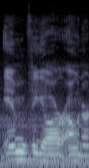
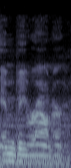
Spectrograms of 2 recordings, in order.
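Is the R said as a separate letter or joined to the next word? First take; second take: separate letter; joined. First: The R is said as a separate letter. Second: The R is joined into one word, Rowner. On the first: The speaker calls it right. "It's M V R owner" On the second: The speaker calls it wrong. "not M V Rowner"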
